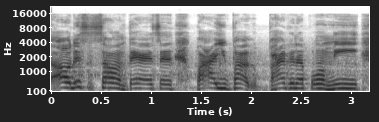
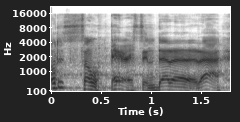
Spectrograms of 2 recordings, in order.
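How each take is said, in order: First: Lightly imitated upset whine, higher; upset whining. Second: Mock dismissive mumble. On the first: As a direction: whine like you're embarrassed. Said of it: "Troy just gets upset". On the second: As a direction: brush it off mockingly. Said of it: "he starts walking off".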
